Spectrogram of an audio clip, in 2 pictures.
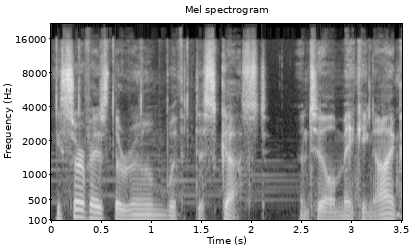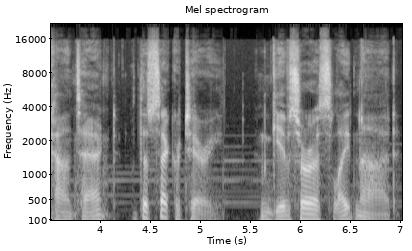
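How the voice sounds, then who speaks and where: A male narrator tells an audio drama in a scripted, theatrical style. His voice sits fairly low and moves expressively. Faint music plays beneath it. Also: darkish tone.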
